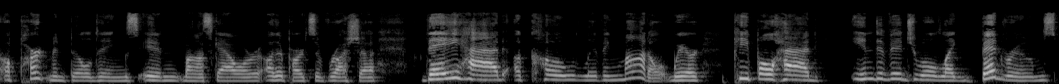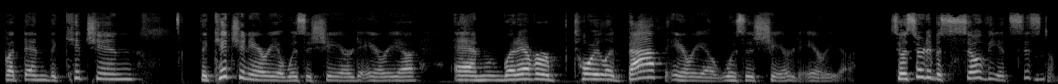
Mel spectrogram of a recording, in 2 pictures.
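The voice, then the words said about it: Disdainful tone. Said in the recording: “there's such disdain in your voice ... You hear it in my voice?”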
